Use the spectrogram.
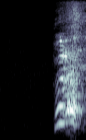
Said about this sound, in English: Hold on, I gotta sneeze.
